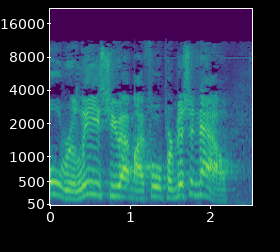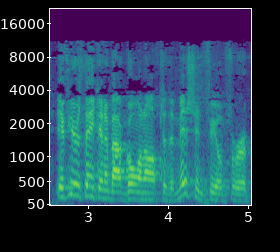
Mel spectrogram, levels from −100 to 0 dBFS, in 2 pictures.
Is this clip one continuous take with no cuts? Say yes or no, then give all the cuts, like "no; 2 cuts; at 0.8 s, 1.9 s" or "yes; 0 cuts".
yes; 0 cuts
